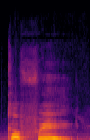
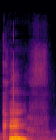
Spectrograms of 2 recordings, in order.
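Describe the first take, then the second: First: It is two syllables with a pronounced final e. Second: It is one syllable with a silent final e. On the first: The speaker calls it right. "You pronounce it as cafe" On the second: The speaker calls it wrong. "or caf"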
